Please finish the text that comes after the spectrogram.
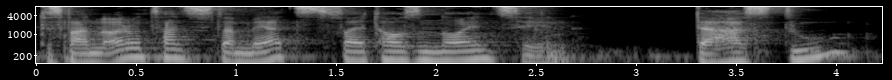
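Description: A man's voice: mid-range voice, unhurried. A man hosting a casual podcast chat, talking freely with frequent restarts and laughter. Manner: chatty, hesitant restarts, laughs often. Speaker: podcast host.

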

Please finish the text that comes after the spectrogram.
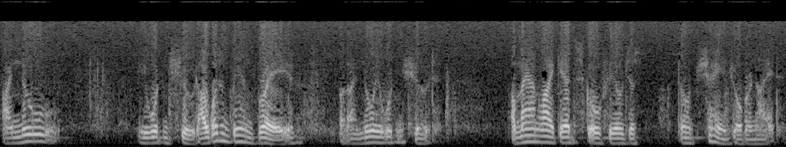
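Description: A middle-aged American man playing a steady, laconic cowboy gunman in a 1950s radio western, speaking in a measured, folksy way. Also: mid-range voice, gravelly. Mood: somber, reflective. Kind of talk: 1950s radio western acting and first-person narration. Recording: tinny, noisy old radio recording.

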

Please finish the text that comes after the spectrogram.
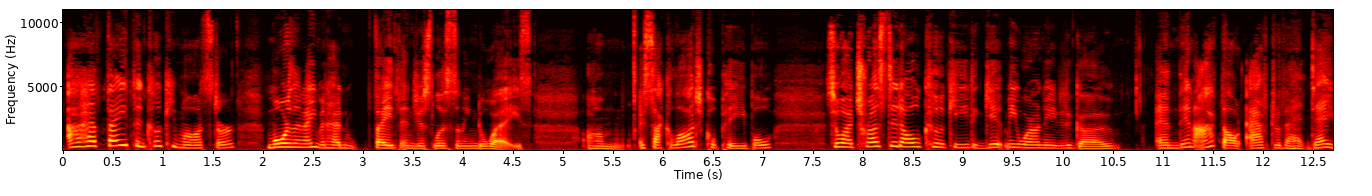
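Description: A woman's voice: on the high side, dry recording. A middle-aged American woman hosting a casual solo podcast, chatting in a folksy storytelling way straight to her listeners. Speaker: podcast host, teacher and writer.

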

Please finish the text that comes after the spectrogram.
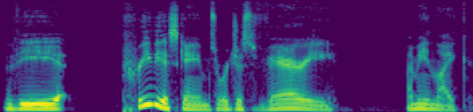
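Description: Male podcast co-host, rambling and word-searching, mid pitch, dry close mic. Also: slow pace, darkish tone, no room sound. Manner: rambling, searching for words, with "you know" and "I mean". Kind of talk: casual chat.

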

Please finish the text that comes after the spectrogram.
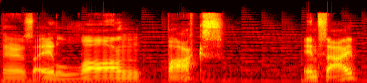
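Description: A man narrating a tabletop role-playing game as game master, casual and halting, pausing mid-sentence as he improvises. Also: low voice, animated, soft background music.

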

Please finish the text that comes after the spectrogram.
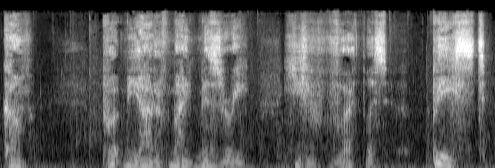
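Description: Gravelly, goading monster hunter. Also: male voice, mid-range voice, slow pace, a little hiss or hum. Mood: contemptuous, desperate. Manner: taunting, theatrical. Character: Van Helsing, bitter, goading male vampire hunter. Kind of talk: radio drama acting.

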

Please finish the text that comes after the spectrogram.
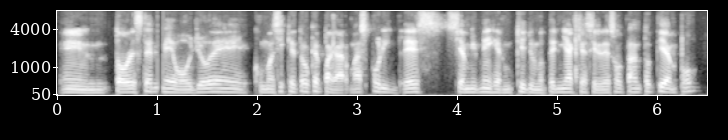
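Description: A man co-hosting a talk show, relaxed and conversational. He often chimes in with brief words of agreement. His voice is of middling pitch, recorded close and dry. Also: dry recording. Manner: relaxed, quick interjections of agreement. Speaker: co-host.

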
